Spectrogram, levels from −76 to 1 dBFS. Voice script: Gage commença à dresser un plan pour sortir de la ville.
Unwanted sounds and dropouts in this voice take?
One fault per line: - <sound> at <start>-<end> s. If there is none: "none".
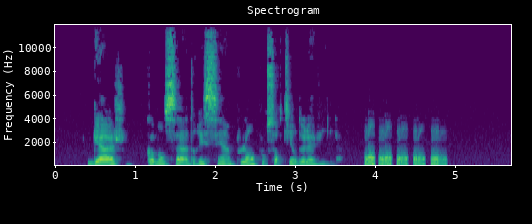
- laugh at 3.9-4.9 s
